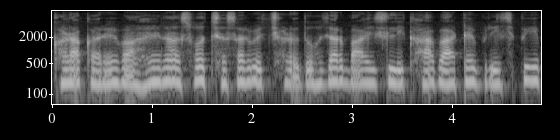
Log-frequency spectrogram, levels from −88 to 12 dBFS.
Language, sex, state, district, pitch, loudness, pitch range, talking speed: Bhojpuri, female, Uttar Pradesh, Ghazipur, 185 Hz, -21 LUFS, 175-195 Hz, 170 wpm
